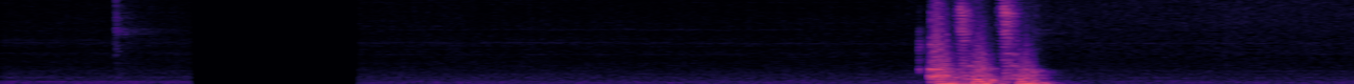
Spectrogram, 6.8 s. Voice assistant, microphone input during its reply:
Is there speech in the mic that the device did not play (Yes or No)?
Yes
